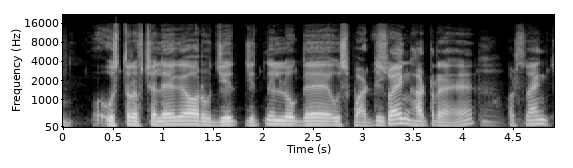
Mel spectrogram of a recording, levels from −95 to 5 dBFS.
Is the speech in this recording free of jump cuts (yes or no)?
no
